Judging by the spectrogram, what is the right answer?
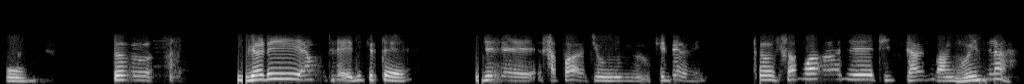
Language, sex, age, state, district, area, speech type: Santali, male, 45-60, West Bengal, Malda, rural, conversation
